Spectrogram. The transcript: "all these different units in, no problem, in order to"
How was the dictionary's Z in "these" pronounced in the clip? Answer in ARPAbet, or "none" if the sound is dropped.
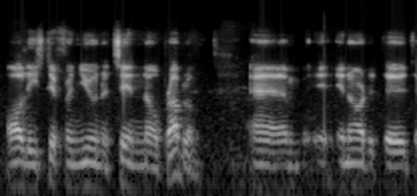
Z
